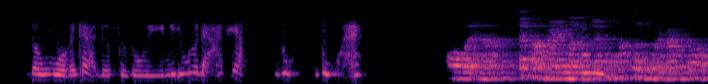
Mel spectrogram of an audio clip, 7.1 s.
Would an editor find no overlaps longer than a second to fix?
Yes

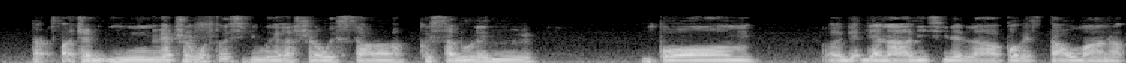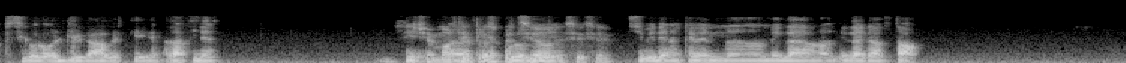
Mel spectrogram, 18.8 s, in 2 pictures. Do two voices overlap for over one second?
Yes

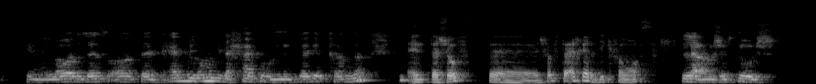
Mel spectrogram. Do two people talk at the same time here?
No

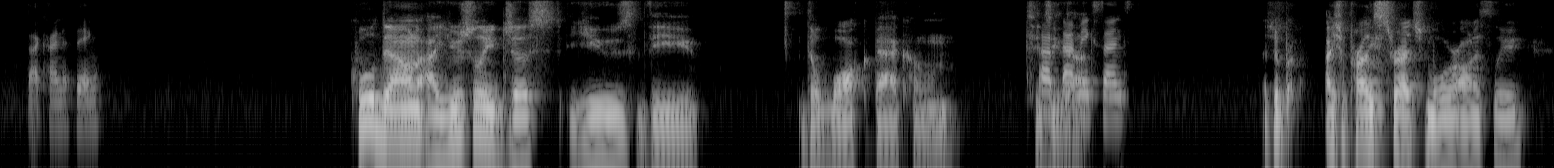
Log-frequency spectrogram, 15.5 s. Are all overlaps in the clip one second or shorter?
Yes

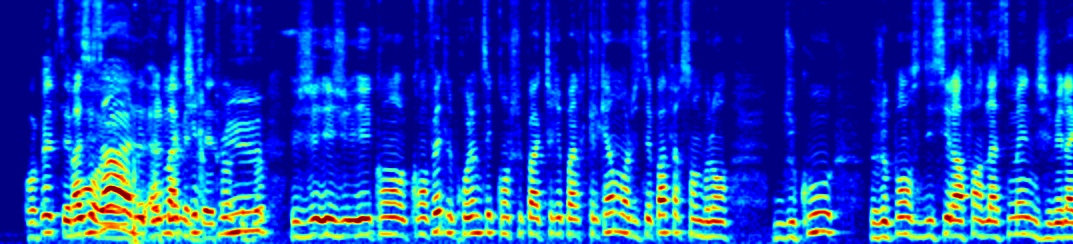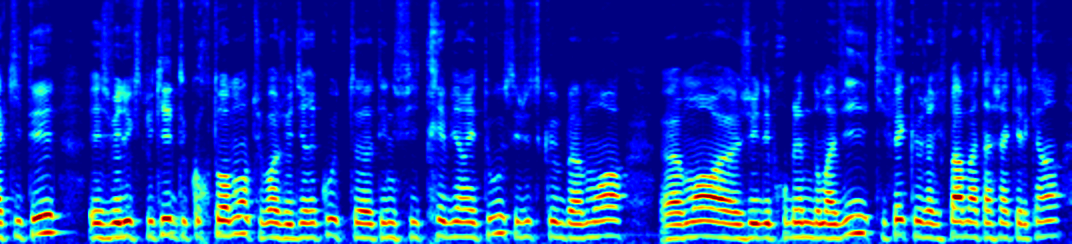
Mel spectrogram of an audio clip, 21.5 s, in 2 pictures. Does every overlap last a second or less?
No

